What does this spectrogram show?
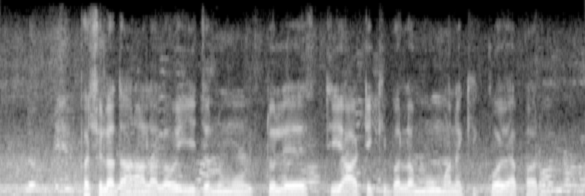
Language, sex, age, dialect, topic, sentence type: Telugu, male, 46-50, Southern, agriculture, statement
